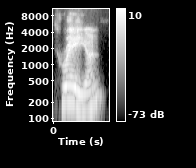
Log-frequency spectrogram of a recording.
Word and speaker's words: crayon: diría yo acá miren realmente para que suene a crayon pero en este caso la c sonaría más como una caja no como una s porque está al principio y este sonaría más que una o sonaría con este símbolo así con este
